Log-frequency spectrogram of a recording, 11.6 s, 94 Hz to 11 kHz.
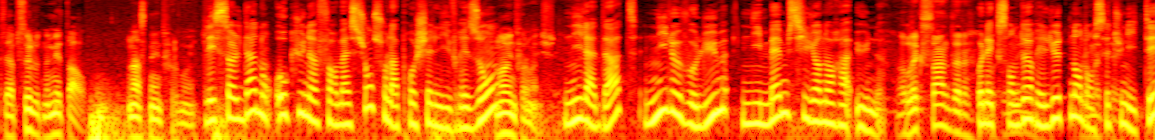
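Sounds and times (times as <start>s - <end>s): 
speech: 0.0s - 11.5s
deep rumbling boom of a large gun firing: 0.9s - 1.3s.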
